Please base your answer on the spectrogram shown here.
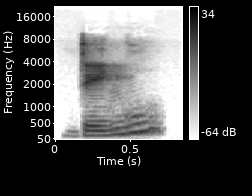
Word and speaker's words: dengue: But yes, it's dengue. It's not dengue. And again, guess it goes back to our first language. They are used to pronouncing the words Hmm. as they are written.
